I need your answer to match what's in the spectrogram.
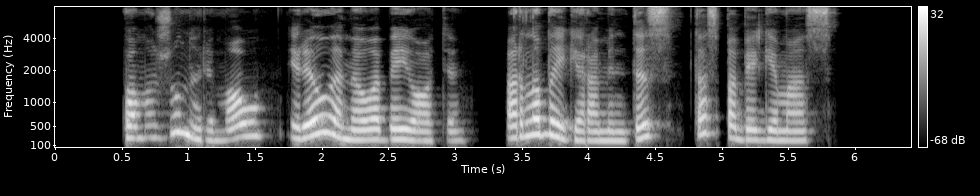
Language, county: Lithuanian, Kaunas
